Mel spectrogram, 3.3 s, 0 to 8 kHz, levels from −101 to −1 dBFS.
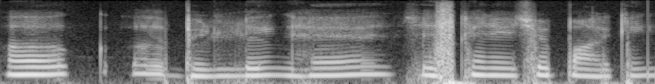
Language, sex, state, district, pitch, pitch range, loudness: Urdu, female, Bihar, Kishanganj, 220 Hz, 210-240 Hz, -18 LUFS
